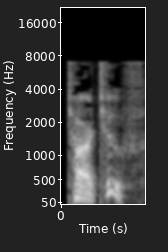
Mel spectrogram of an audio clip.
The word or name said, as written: tartuffe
